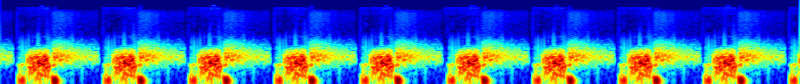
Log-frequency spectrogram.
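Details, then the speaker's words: Combined aortic stenosis and regurgitation murmur: the systolic murmur is played first, then the diastolic regurgitant component is added. "listen to a patient with combined aortic stenosis and regurgitation I will begin with the systolic murmur and then add the diastolic component"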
